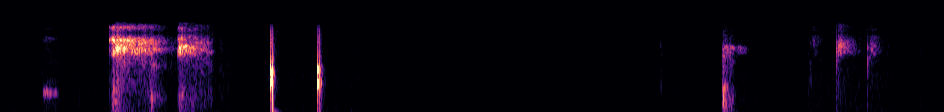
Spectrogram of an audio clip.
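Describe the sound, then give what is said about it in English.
A few dry coughs and throat-clearing sounds from a person getting over a cold, some in quick pairs, separated by pauses of silence, with no talking. “Sorry, I'm getting over a cold, so I have a little bit of a cough here.”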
